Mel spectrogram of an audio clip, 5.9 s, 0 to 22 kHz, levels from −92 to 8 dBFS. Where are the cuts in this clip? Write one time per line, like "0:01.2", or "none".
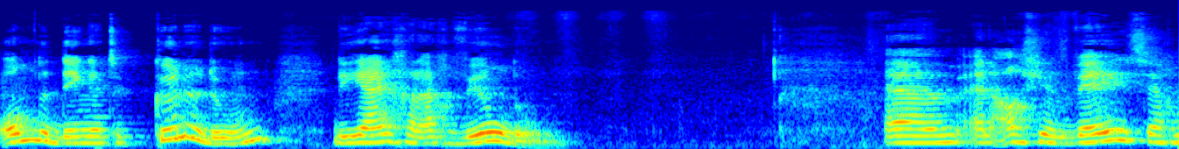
none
